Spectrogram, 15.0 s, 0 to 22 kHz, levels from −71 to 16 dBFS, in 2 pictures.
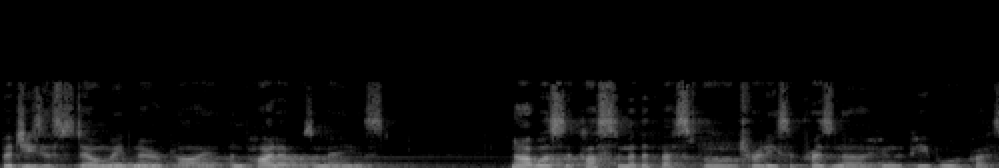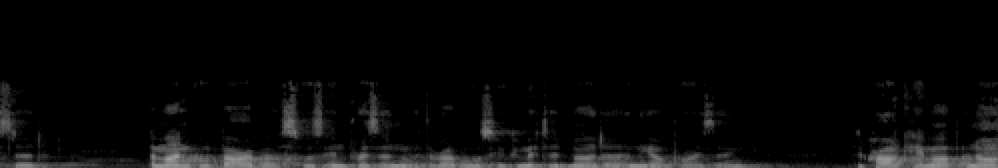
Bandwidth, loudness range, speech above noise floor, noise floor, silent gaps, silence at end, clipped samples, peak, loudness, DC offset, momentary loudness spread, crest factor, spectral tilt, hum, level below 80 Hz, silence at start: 11.5 kHz; 3 LU; 31 dB; -58 dBFS; none; 0 s; under 0.1%; -8 dBFS; -27 LUFS; under 0.1%; 10 LU; 20 dB; -3.5 dB/octave; none; -86 dBFS; 0 s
